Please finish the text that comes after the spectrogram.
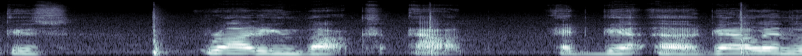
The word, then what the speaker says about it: Galen: need to check this writing box out at gallon letters is that how you say it Galen Kayla alien yes okay okay leather so I'm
